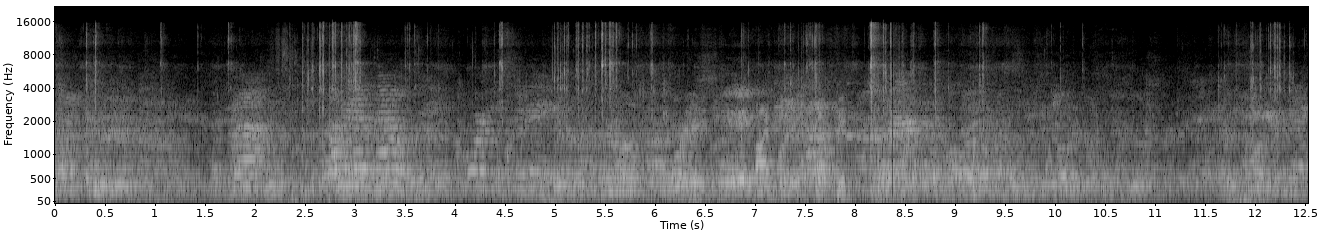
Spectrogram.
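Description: Low background conversation among players at a poker table, with a few sharp clicks of clay poker chips being handled.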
